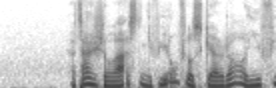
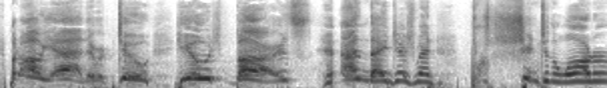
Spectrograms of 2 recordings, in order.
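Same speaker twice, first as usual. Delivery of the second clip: thrilled outburst much higher in pitch; excited shout; 9 semitones higher, slower than usual. Real, not acted. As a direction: blurt it out, wide-eyed. Telling the dramatic bird arrival.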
